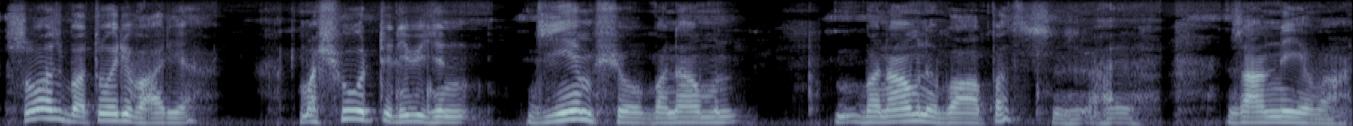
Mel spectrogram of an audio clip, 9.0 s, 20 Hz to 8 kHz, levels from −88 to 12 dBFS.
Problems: background sounds at intervals, background conversations at intervals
